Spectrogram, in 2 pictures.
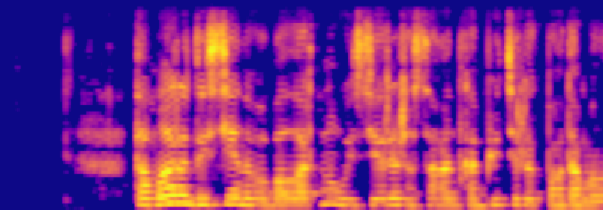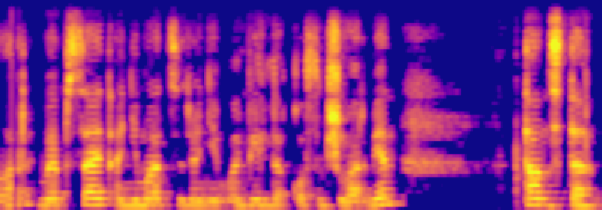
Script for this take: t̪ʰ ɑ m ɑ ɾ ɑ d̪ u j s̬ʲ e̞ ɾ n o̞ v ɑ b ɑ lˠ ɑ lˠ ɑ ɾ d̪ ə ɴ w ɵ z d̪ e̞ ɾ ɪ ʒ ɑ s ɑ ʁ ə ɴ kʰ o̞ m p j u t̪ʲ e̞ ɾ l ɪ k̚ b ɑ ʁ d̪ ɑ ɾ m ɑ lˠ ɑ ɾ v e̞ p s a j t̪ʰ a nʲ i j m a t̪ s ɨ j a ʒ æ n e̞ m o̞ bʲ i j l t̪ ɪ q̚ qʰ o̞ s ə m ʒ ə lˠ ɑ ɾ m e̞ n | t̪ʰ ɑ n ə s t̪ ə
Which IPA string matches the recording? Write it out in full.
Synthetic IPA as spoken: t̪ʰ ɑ m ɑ ɾ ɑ d̪ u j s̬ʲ e̞ n o̞ v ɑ b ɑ lˠ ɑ lˠ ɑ ɾ d̪ ə ɴ w ɵ z d̪ e̞ ɾ ɪ ʒ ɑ s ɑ ʁ ɑ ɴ kʰ o̞ m p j u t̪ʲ e̞ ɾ l ɪ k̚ b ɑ ʁ d̪ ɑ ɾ m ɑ lˠ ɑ ɾ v e̞ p s a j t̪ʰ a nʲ i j m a t̪ s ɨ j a ʒ æ n e̞ m o̞ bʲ i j l d̪ ɪ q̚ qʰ o̞ s ə m ʃ ə lˠ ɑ ɾ m e̞ n | t̪ʰ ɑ n ə s t̪ ə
